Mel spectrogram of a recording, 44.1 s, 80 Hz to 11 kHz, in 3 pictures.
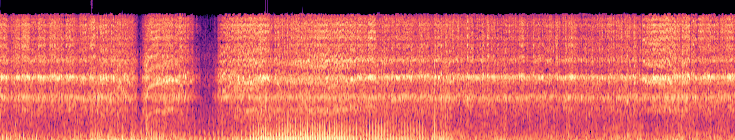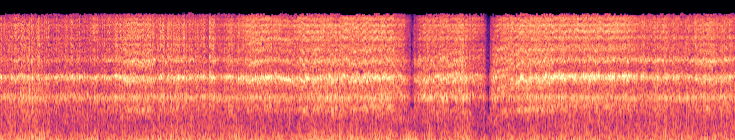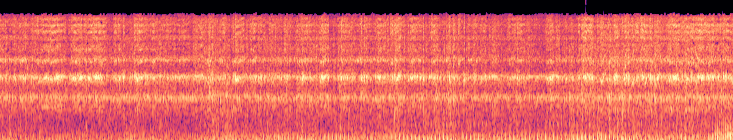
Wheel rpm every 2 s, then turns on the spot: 230, 140, 140, 220, 230, 230, 230, 230, 230, 230, 210, 150, 150, 230, 230, 230, 230, 230, 230, 230, 240, 220.
none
